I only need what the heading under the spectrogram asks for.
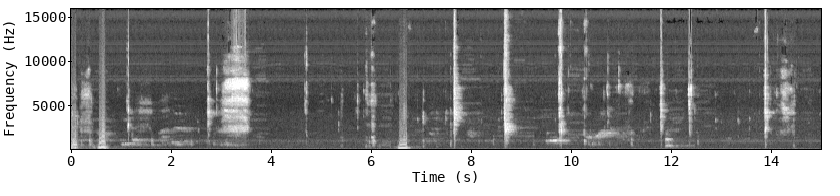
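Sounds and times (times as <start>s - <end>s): wet lip smacks: 2.7s - 3.3s, 9.7s - 12.6s.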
